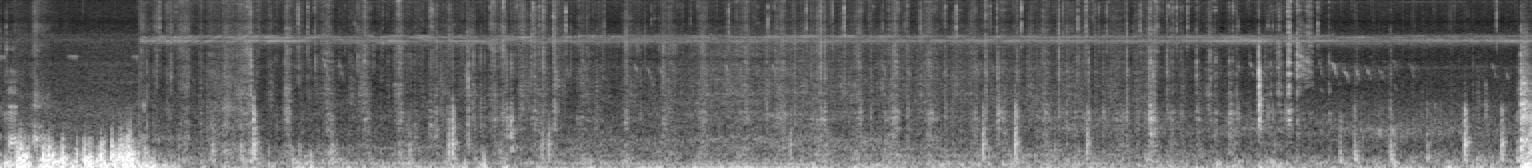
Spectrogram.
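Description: Scattered irregular clicks and taps of hands and pliers working at a car's power antenna mount, over a steady thin high-pitched tone. A louder low rumble of handling in the first second and a half.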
